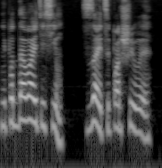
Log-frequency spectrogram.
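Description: Man doing a teen boy, panicky, shouting, high-pitched, defiant, storybook. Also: expressive, moderate pace, no echo, clean studio sound. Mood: panicked shouting. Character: frightened, defiant teenage boy.

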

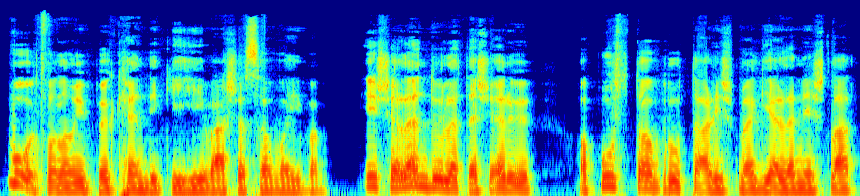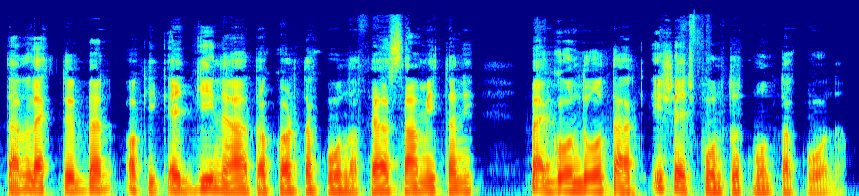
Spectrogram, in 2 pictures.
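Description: A man narrating an audiobook in a calm, even storytelling manner. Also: medium pitch, vocal fry. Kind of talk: scripted narration.

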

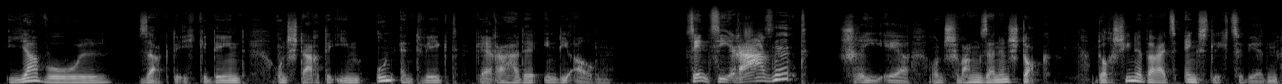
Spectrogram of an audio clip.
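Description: Brief: male narrator, lower pitch, calm and measured storytelling from a novel.

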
